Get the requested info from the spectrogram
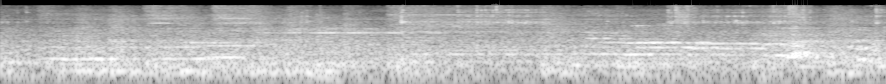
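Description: Background music playing, with a few short clinks of glassware.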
